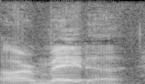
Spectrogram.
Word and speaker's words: Armada: small Michigan farm town, Armada, spelled like Armada, Armada, Michigan, and so a close rhyme, he called me the Armada Tomato.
